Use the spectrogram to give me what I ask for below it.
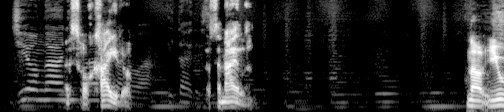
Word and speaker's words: Hokkaido: That's Hokkaido. That's an island. No, you were saying Hokkai as Yokai. No, you were saying Hoai. You were instigating with an H.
